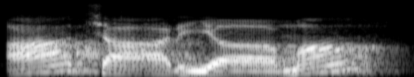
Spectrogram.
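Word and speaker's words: আচার্যম্: এবার আকে আমরা পরের ছত্রের সাথে যুক্ত করে উচ্চারণ করতে পারি আচার্যম হাতিম চমুম 8 অক্ষর। আবার বলছি আচার্য, অন্তস্থ যাকে ইয়র মতো উচ্চারণ করতে হবে।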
